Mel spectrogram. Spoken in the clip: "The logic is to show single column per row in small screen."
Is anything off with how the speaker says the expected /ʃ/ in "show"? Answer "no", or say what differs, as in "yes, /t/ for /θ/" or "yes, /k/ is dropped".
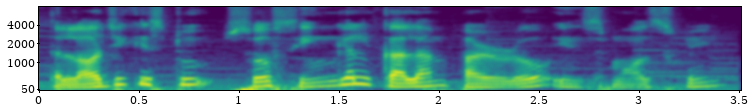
yes, /s/ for /ʃ/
